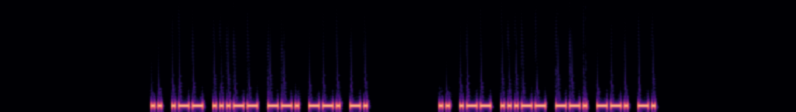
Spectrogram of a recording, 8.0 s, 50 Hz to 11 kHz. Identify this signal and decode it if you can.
Morse code, heard as a keyed tone, about 34 wpm, 700 Hz. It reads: IW3GGN IW3GGN
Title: DXCC-100 Call Signs - 6 Characters - Repeated 2x - 35wpm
